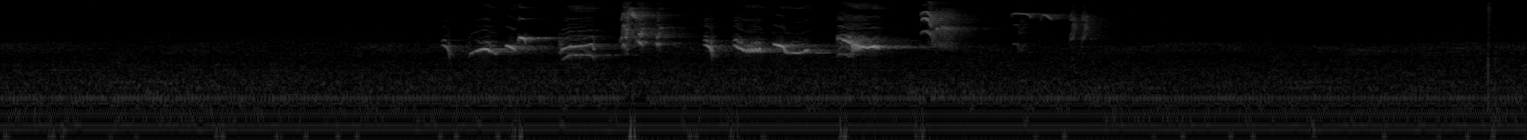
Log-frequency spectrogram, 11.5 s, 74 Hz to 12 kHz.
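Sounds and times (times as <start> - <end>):
faint steady hum: 0.0 - 11.4
Eurasian blackbird Turdus merula singing mellow fluty phrases: 2.6 - 8.4.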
